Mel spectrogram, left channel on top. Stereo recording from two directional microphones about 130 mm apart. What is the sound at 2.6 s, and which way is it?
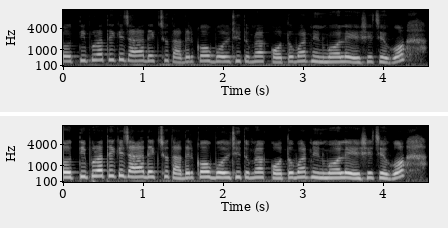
A woman's voice, 15° right (ahead or behind).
